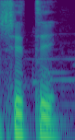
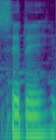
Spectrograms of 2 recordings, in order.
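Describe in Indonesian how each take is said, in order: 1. Huruf T di tengah terdengar seperti T yang jelas. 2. Huruf T di tengah terdengar seperti D yang cepat. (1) "bukan city" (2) "saya dari tadi mengucapkan city"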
